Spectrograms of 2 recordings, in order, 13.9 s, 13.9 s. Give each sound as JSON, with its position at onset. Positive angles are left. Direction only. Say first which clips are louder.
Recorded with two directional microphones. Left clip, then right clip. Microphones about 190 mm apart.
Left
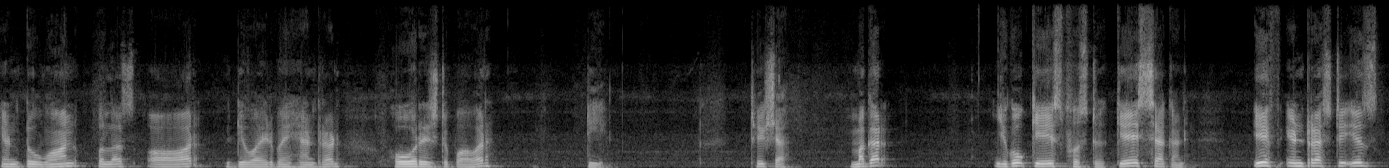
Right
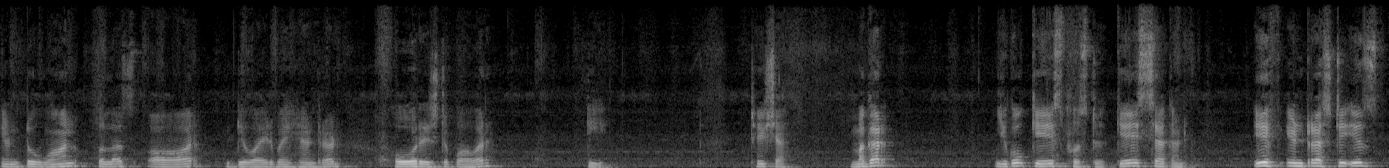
{"t": 0.0, "sound": "speech", "louder": "left 6 dB", "side_deg": 55}
{"t": 7.5, "sound": "speech", "louder": "left 8 dB", "side_deg": 35}
{"t": 8.5, "sound": "speech", "louder": "left 4 dB", "side_deg": 50}
{"t": 9.9, "sound": "speech", "louder": "left 6 dB", "side_deg": 50}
